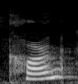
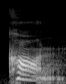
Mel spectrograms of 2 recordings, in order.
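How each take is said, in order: First: The word is said in an American accent. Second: The word is said in an Indian English accent. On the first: "in American English, it's corn" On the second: "Indian English, corn"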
